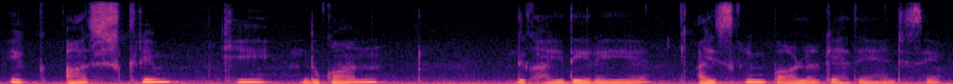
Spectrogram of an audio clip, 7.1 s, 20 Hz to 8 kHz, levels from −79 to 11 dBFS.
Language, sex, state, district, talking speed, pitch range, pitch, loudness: Hindi, female, Rajasthan, Jaipur, 110 wpm, 200-230 Hz, 210 Hz, -16 LUFS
